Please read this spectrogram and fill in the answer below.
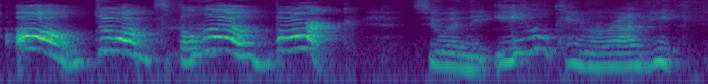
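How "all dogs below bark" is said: high, loud warning cry; shouted alarm bark. A narrator's reading. Watchdog warning all dogs below, high urgent shout. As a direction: holler it out as an alarm.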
